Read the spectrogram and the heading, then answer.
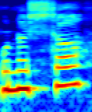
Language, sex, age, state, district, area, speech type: Assamese, female, 18-30, Assam, Goalpara, urban, spontaneous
